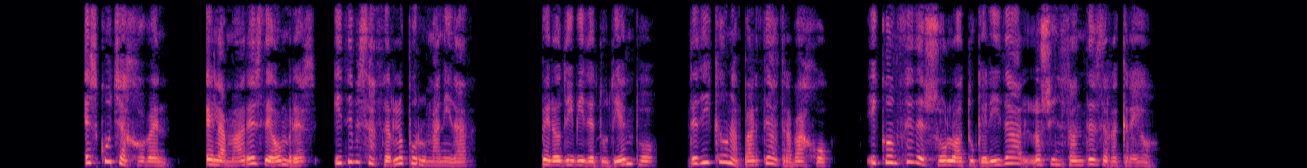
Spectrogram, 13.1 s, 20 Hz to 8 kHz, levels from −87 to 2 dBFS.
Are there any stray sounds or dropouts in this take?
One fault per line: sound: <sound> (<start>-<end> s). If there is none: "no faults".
no faults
